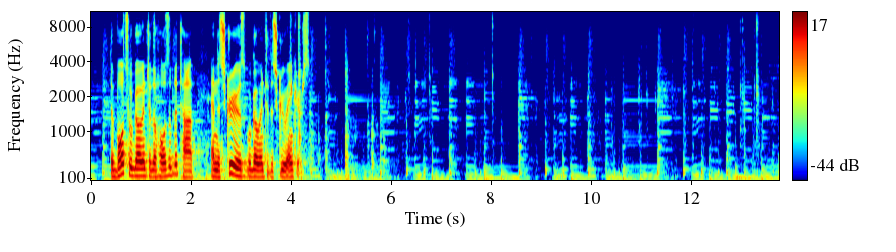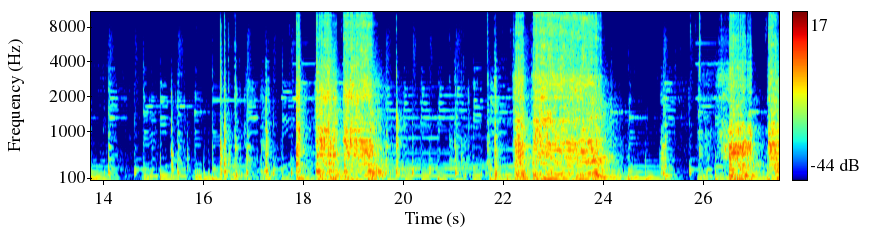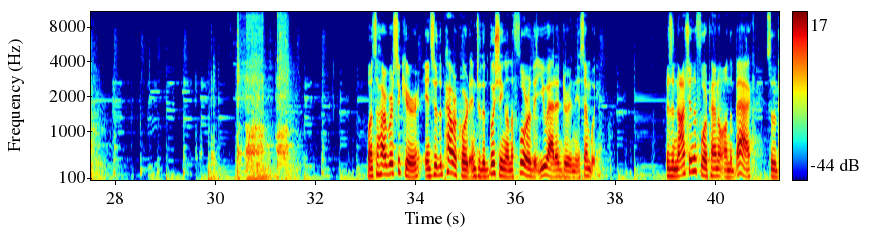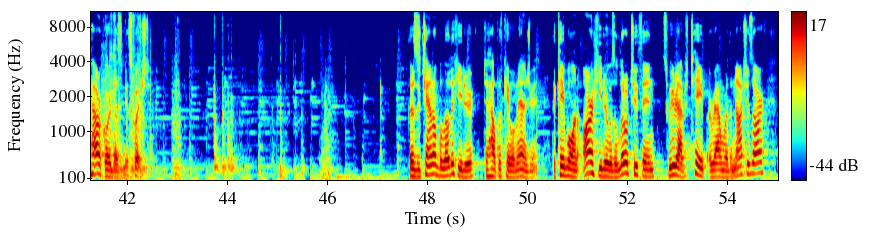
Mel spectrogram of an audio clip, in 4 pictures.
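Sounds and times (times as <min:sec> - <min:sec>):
background music: 0:00.0 - 0:55.0
cordless driver driving screws: 0:26.0 - 0:27.8, 0:30.4 - 0:31.6.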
